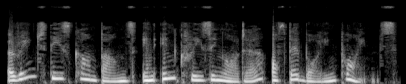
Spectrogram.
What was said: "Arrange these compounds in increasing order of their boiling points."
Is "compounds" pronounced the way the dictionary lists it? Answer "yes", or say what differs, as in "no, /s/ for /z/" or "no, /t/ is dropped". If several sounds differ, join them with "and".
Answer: yes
